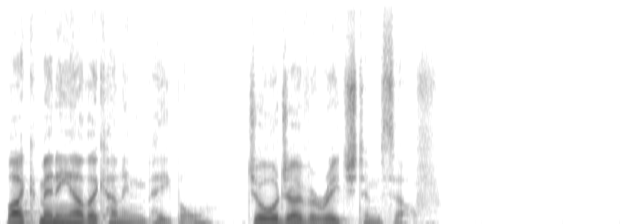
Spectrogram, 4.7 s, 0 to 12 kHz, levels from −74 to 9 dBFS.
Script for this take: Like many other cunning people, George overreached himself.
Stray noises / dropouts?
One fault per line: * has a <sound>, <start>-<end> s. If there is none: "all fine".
all fine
